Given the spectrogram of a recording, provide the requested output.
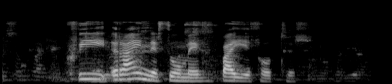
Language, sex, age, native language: Icelandic, female, 50-59, Icelandic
